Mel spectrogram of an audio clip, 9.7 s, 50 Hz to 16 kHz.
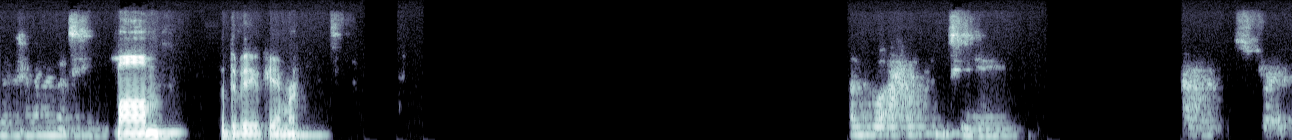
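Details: Expressive aphasia in a young woman after a stroke at age 19.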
